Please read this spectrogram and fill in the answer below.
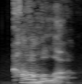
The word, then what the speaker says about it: Kamala: So even though inflation is up, we've heard Kamala talk a lot, and I do not mean to mispronounce her name a lot. – Kamala. It's just Kamala.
